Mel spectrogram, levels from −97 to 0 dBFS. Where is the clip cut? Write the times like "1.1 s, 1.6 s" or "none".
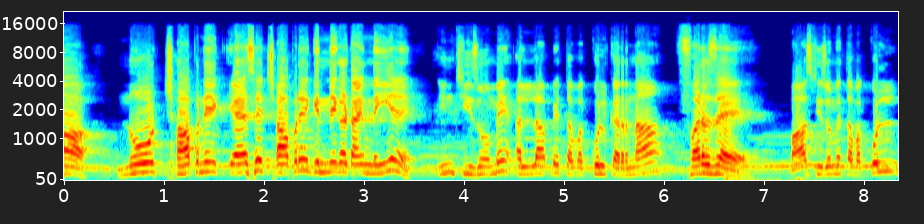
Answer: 3.6 s

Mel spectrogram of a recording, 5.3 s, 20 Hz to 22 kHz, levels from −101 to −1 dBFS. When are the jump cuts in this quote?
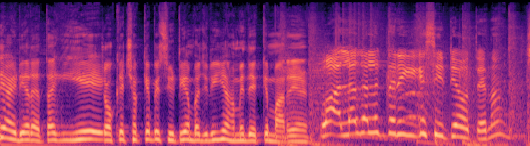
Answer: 1.0 s, 3.2 s

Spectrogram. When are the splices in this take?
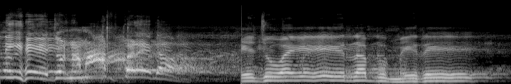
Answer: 2.2 s

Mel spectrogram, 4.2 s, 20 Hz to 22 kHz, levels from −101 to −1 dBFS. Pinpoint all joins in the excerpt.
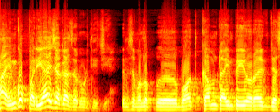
1.9 s

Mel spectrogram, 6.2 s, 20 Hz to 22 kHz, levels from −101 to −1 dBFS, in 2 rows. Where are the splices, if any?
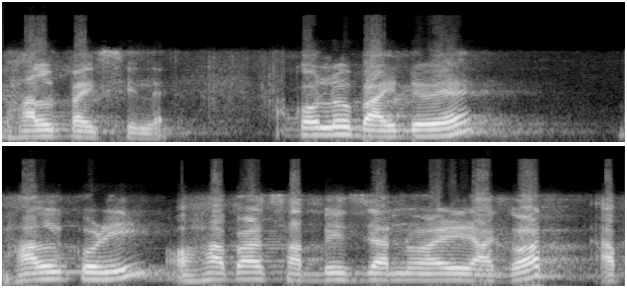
1.3 s

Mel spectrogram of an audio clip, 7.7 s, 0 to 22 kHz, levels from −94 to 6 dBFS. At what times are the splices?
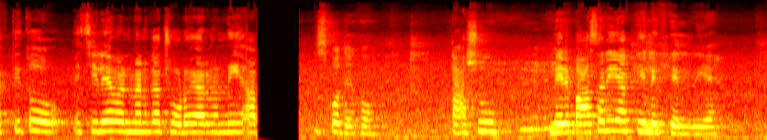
2.6 s

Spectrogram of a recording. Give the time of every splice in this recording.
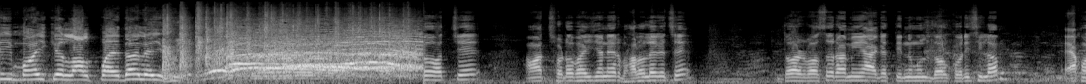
4.2 s

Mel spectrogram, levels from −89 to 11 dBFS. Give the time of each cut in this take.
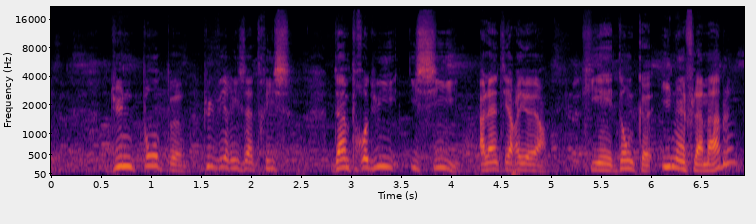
none

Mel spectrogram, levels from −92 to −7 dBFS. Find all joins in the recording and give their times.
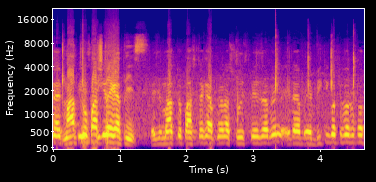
none

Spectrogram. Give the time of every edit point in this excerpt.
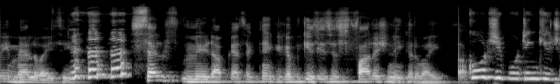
1.4 s, 4.5 s

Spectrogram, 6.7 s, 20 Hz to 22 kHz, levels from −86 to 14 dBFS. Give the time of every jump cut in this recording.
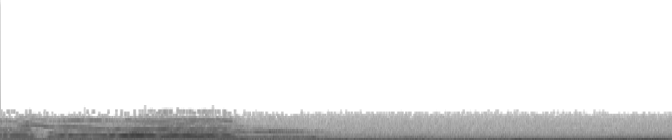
3.4 s

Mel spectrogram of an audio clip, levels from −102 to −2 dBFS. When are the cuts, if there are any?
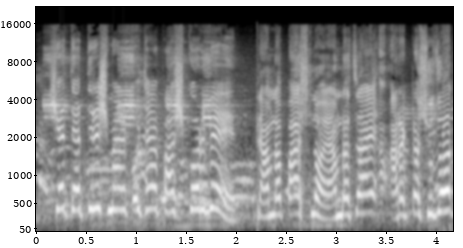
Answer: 2.2 s

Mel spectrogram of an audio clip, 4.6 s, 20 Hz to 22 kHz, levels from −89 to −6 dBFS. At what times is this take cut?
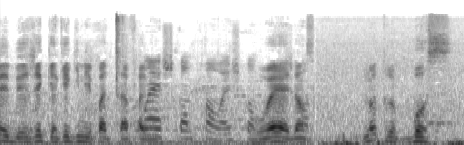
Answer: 3.1 s

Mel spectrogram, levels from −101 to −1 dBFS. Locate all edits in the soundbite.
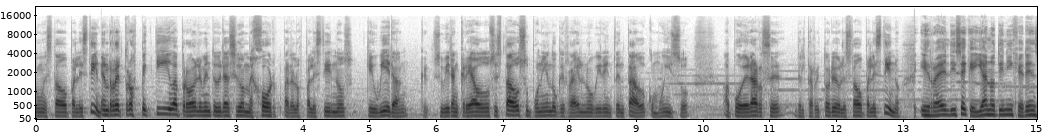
1.0 s, 13.2 s

